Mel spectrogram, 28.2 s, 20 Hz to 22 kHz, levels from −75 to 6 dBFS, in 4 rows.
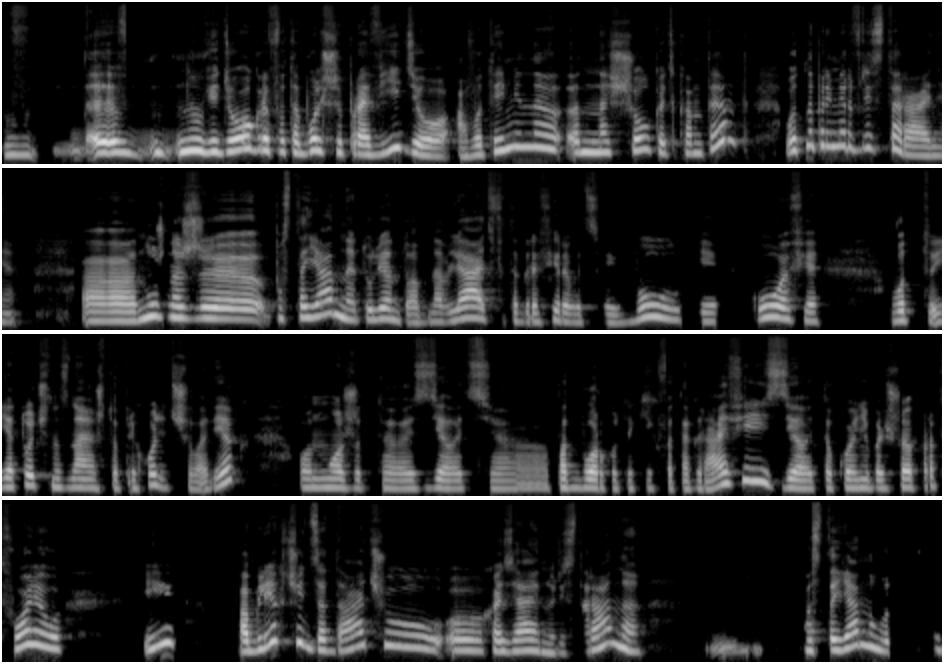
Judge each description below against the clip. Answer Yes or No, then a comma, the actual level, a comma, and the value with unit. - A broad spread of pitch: Yes, wide, 7.1 semitones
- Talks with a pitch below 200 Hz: No, high, 225 Hz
